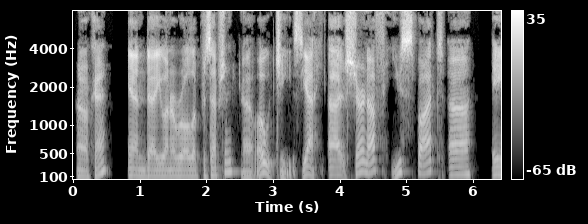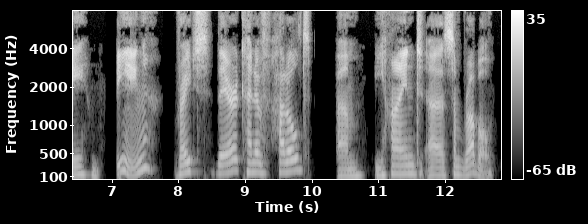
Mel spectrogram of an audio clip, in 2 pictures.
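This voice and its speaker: Brief: male game master, slow and halting, lots of ums, dry close sound. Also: mid-range voice, lively intonation, a bit bright, no echo. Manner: halting, many fillers, frequent laughs. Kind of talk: running a tabletop game.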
